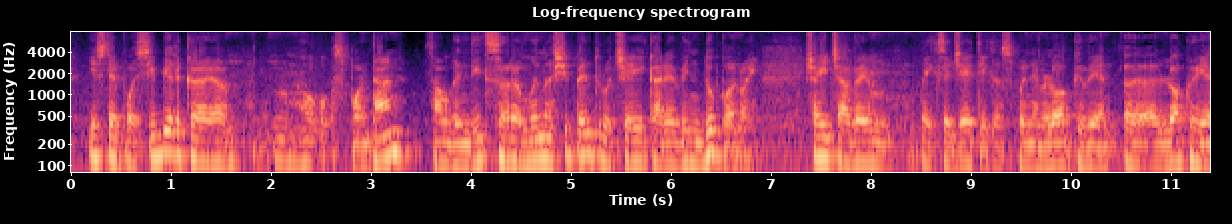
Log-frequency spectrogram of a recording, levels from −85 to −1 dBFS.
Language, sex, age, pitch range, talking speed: Romanian, male, 60-79, 105-130 Hz, 115 wpm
